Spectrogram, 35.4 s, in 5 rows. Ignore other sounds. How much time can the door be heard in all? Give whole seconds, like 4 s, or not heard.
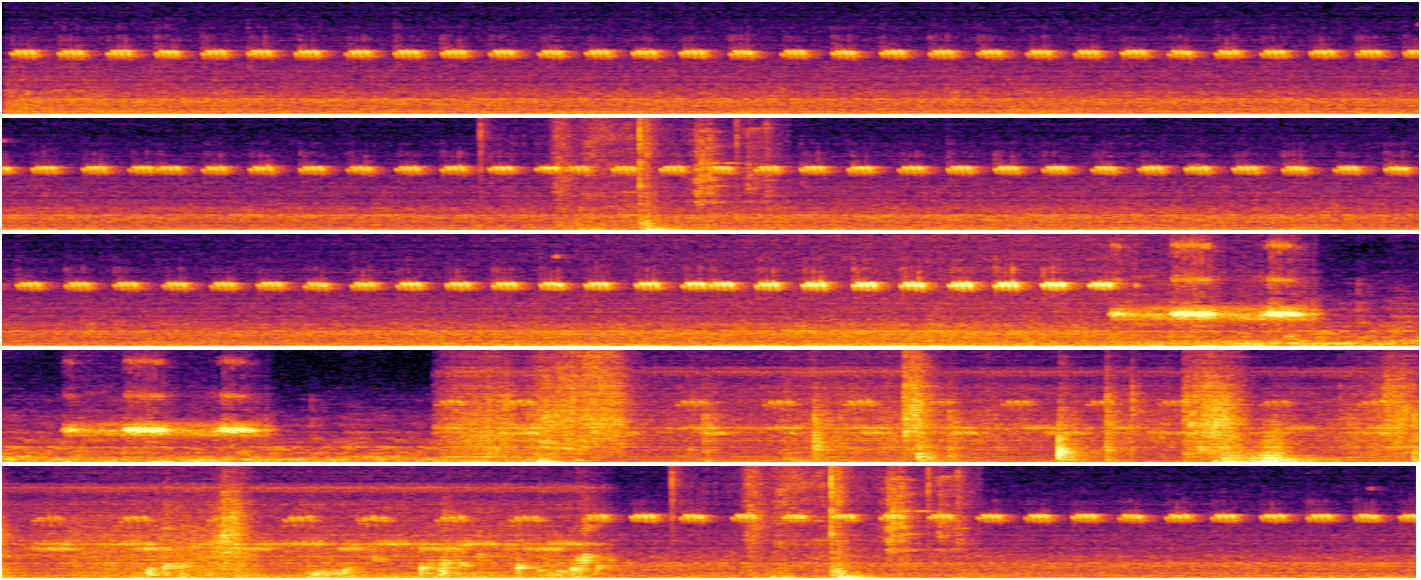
2 s.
